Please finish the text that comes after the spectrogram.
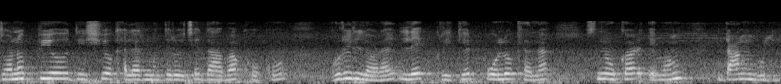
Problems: constant background noise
